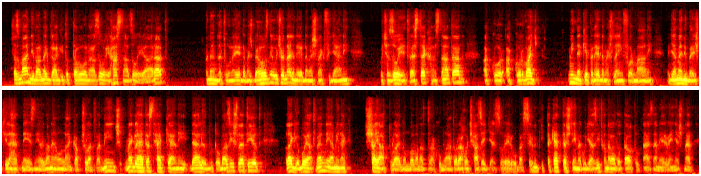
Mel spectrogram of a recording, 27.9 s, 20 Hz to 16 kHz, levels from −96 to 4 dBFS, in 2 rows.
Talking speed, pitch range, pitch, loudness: 175 wpm, 100-130 Hz, 115 Hz, -25 LUFS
